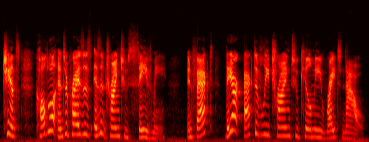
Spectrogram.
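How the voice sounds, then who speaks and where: A woman's voice: on the high side, animated, measured pace, lo-fi sound. A woman playing a defiant young fugitive in an audio drama, sarcastic and conversational. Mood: indignant.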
